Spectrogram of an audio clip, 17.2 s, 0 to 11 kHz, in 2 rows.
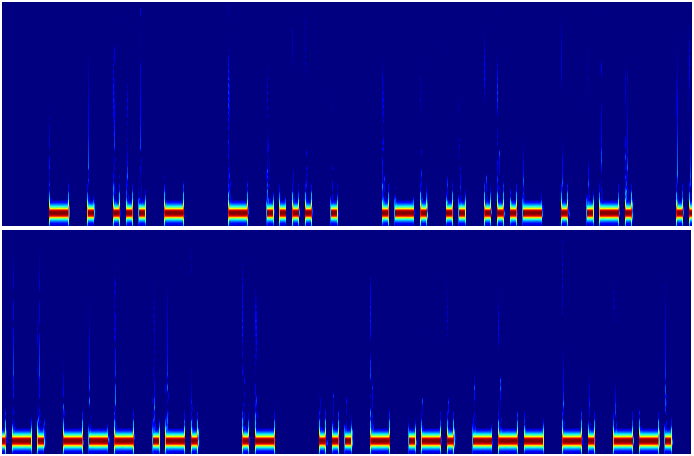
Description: Morse code, heard as a keyed tone, about 16 wpm, 700 Hz. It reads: TEST THE RIVER FOR A STRONG
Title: Sentences from Top 1000 Words - Review Part 4 - 15wpm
